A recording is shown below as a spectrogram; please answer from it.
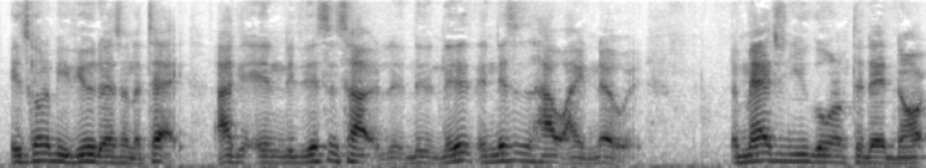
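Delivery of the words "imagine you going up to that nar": usual speaking voice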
